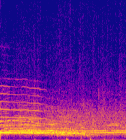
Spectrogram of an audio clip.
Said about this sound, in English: Anyway, you both won. Round of applause.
